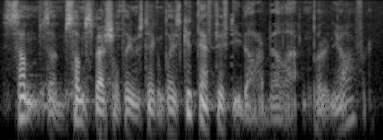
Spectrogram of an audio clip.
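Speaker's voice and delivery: low, soft, quick divine prompting; quiet inner voice. Retold or imitated. Spirit prompting preacher during a service, quiet inner voice. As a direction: murmur it low like a nudge from within. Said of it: "like the Spirit of God says".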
